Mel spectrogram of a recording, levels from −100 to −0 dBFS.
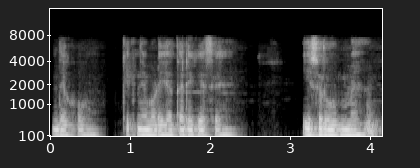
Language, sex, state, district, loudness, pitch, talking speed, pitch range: Hindi, male, Uttar Pradesh, Budaun, -22 LUFS, 115 Hz, 115 wpm, 110-120 Hz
